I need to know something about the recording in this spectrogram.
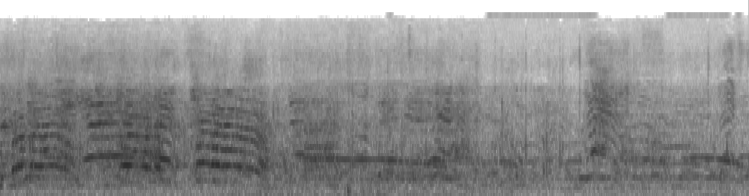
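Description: Footballers shout in celebration from a distance.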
